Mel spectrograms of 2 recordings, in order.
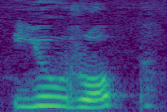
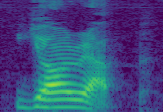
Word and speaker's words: Europe: one is we have learnt in school saying you rope no it's Europe Europe is a continent Europe not Europe next one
